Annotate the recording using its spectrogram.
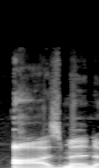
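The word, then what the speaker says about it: Assman: get the vanity plate so it's apparently it's pronounced Osman OSS M en but it's spell a SS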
